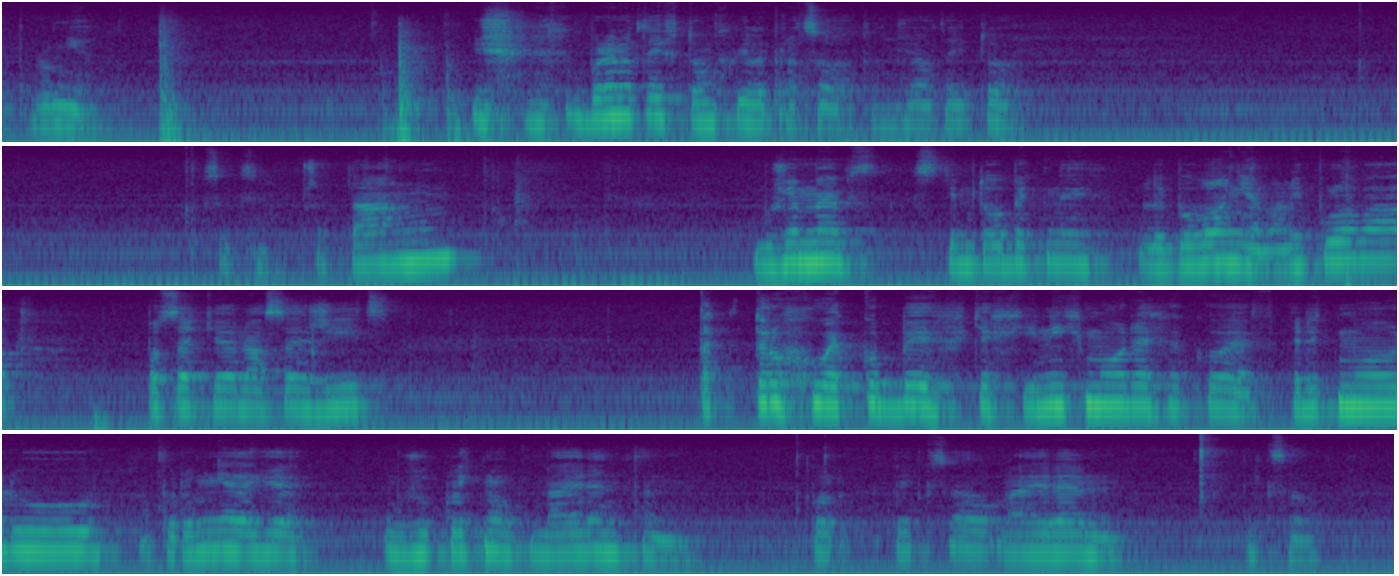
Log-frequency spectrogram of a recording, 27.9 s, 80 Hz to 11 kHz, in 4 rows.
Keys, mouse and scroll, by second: 24.9 middle click.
